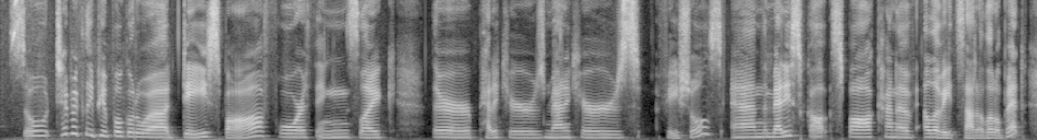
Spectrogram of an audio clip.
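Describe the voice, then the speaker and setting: A woman with a Canadian accent uses a normal speaking voice at a medium pitch, moving at a moderate pace with lively intonation on a very clean recording with a silent background. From Vancouver, Canada. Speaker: medical spa owner. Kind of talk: radio interview.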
